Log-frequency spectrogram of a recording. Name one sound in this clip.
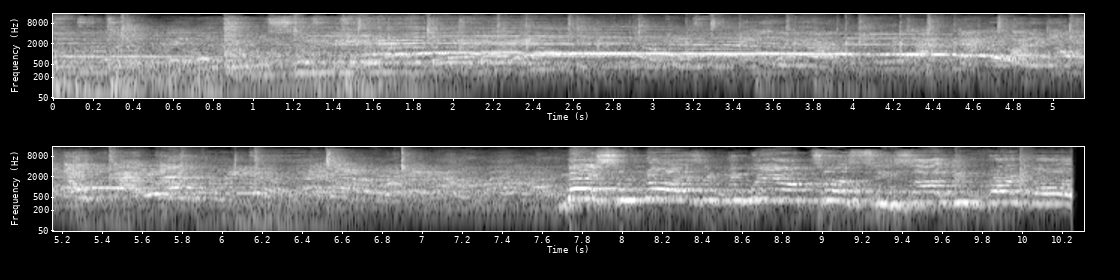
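A man sings loudly.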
